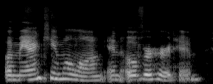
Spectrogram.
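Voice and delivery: usual speaking voice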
